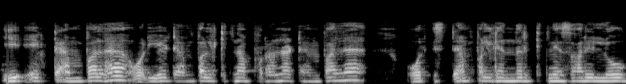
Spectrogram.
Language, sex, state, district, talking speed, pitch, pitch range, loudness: Hindi, male, Uttar Pradesh, Jyotiba Phule Nagar, 190 wpm, 155 Hz, 150-160 Hz, -18 LUFS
